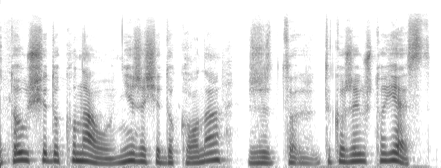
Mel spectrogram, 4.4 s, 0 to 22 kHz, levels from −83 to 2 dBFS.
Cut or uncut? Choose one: uncut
